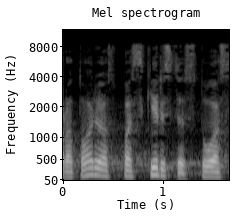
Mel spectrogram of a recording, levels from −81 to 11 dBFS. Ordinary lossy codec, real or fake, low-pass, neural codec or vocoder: MP3, 32 kbps; real; 10.8 kHz; none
